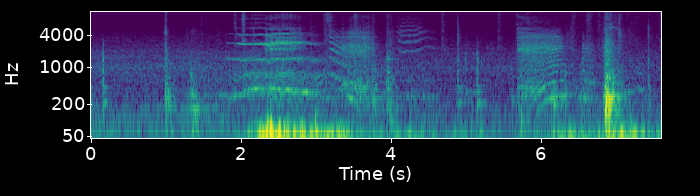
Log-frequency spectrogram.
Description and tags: creaking of door from outside
The sound of wind blows as the sound of one enters and closes. Another door opens in background. Open space, outside going in, and three people. outside building, under overhang.
creaking, closing, door, open, squeaky, close, metal, glass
